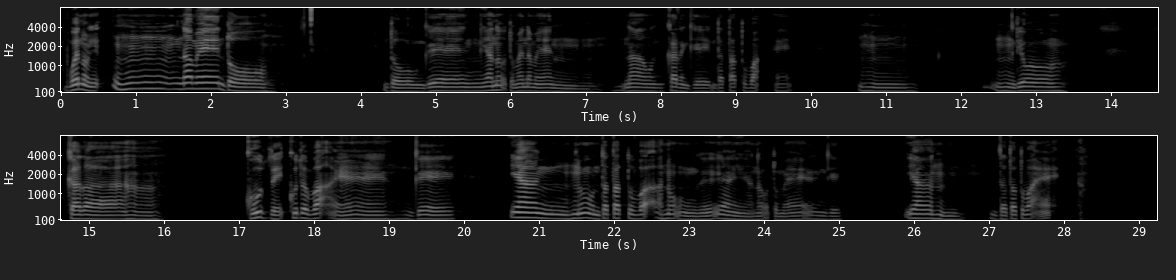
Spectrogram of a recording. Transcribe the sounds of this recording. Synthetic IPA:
bwe˦nõ˧˦hũ˦nã˦mẽ˦nd̪o˨ | nd̪o˨ŋɡe˧ɲã˦˧nũ˦ʔt̪u˨mẽ˦˧nã˦˧mẽ˧˨ | nã˦˧ka˦ðe˨ŋɡe˧nd̪a˧t̪a˦t̪u˧βa̰˦˧ʔe˧ | hũ˧ | nd̪i˧o˧ | ka˧ða˧ã˧ | ku˦ðe˨ku˦ðe˧βa˦ʔa̰˧ẽ˧˦ | ŋɡe˧ | ĩ˦ã˦n̥ũ˦˧nd̪a˦˧t̪a˦t̪u˧βa̰˦ʔa˧n̥nũ˦ʔũ˨ŋɡẽ˧˦ã˦i˨ã˨nṵ̃˧ṵ˧t̪u˨mẽ˨˦ŋɡe˧ | ĩ˦ã˦nũ˨ | nd̪a˧t̪a˦t̪u˦˧βa̰˧ʔḛ̃˦

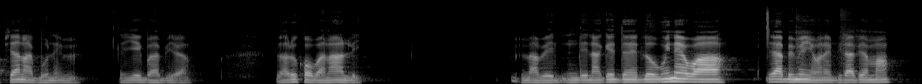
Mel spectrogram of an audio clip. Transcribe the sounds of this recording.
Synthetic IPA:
pi˦a˦na˨ɡ͡bo˨ne˨m˨ | e˨˦je˦ɡ͡ba˨bi˨ɾa̰˨ | do˨a˨ɾu˦ko˨ba˨na˦˨lḛ˨ | n̩˨de˨na˨ɡe˦do˦e˨lo˦wi˦ne˦˨wa˦ | a˦be˦m˦e˦jɔ̃˨ne˨bi˨ɾa˨bi˦a˦ma˦

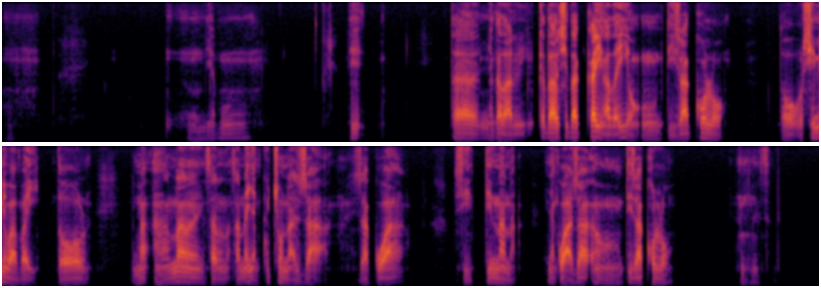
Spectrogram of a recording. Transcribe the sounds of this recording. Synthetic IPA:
d̪e˧ɾmõ˦ | i˧ | t̪a˦ɲã˨ka˦ða˨˧nĩ˧ka˦t̪a˧t͡ʃi˦t̪a˦ka˦ĩ˦˨a˧ða˧i˦jõ˨õ˧t̪i˨ʐa˦kʰo˦lo˧ | d̪o˨˧˨ʃi˦nĩ˦βa˨βa˧˨ḭ˨ | d̪o˨˧ | mã˧ʔa˨nã˦sa˧sa˧nã˦ɲã˨ku˦t͡ʃõ˦nã̰˨ʒa̰˦ʔa̰˨ | ʒa̰˧kʷa˦ | ʂḭ˨t̪i˦nã˧nã̰˨ | ɲã̰˧kʷa̰˨ʒa˦˧t̪i˧ʒa˦˧kʰo˦lo˧˨˧

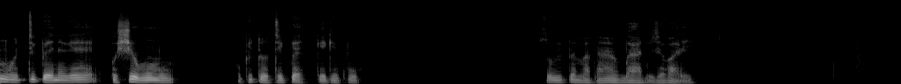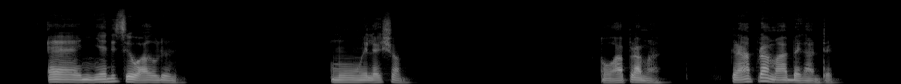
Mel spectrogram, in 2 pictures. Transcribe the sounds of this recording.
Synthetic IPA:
mo˨ti˦k͡pe˨ne˨ke˦o˦ʃe˦˨mu˦mu˨ | o˨ki˦to˨ti˦k͡pe˨ke˦ki˦ku˦˨ | so˦bi˦pe˦˨a˨pe˨˦ŋ˦˨ɡ͡ba˦˨t̚bi˨d͡ʒe˨˦ba˨ɾḭ˨ | e˦˨˦ɲe˦di˦se˦˨wa˨˦ko˦ɾe˦n˦ | mu˦e˦le˦ʃo˦m | o˨wa˨˦pɾa˦ma˨ | ke˨ɾa˨a˦pɾa˦ma˨˦be˨ka˨n̩˨te˨t̚

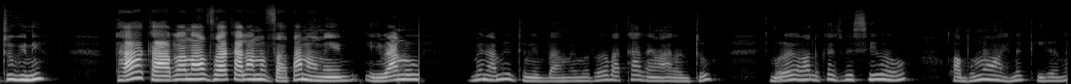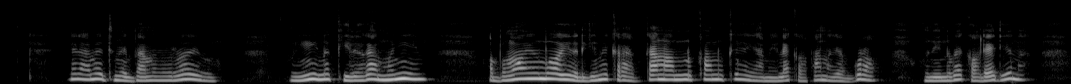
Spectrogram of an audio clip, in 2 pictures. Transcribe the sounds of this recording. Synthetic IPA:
du˦ɡi˨ni˦ | ka˨˦ka˨ɾa˦na˦va˦ka˨la˦nu˦˨va˨pa˦na˨mi˨ni˨βa˦nu˦ | e˨me˦na˨˦me˦˨ti˨mi˨ba˨me˨mo˨ɾo˨˦e˦ba˨ka˦ɾa˨ma˨ɾa˨du˦ | e˨mo˨ɾo˦˨˦a˦lu˨ke˦˨zi˨be˦si˦we˦˨o˦ | o˨bo˨mo˦˨ji˨na˦ki˨la˨ŋ˦˨ | me˦na˨m˦e˦˨di˨mi˨ba˨me˨mo˨ɾo˦e˦˨bo˨ | mo˨ɲi˦na˦ki˨la˨ɡa˦˨mo˨ɲi˦n | o˨bo˨mo˦ji˦m˦o˦jo˨di˨ɡe˨˦mi˦ka˨ɾa˨ka˦no˦u˦ko˦u˦ke˦e˨ja˨mi˨ne˦ko˨pa˦no˨jo˨ɡu˦ɾo˦ | o˨ne˨nu˨be˦ko˨le˦di˦e˦na˦

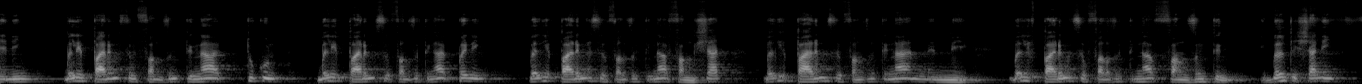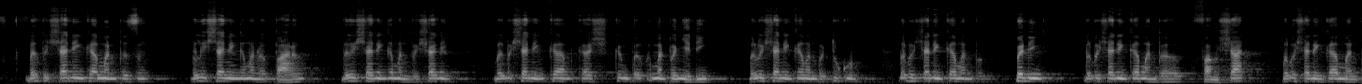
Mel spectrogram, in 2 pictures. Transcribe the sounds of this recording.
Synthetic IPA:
i˧ɗi˧ŋi˨ɡ͡bə˦li˧pa˨ɾɨ˦ŋi˦sɨ˧˨fa˨ŋzɨ˧ŋtɨ˨˧ŋa˦tu˦ku˧ni˨ɡ͡bə˦li˧pa˨ɾɨ˦ŋi˦sɨ˧m̩˨fa˨ŋzɨ˧ŋtɨ˨ŋa˦k͡pe˦ɗi˧ŋi˨ɡ͡bə˦lki˧pa˨ɾɨ˦ŋi˦sɨ˧m̩˨fa˨ŋzɨ˧ŋtɨ˨ŋa˦fa˨ŋ˨ʃa˦t̚i˨ɡ͡bə˦lki˧pa˨ɾɨ˦ŋi˦sɨ˧m˨fa˨ŋzɨ˧ŋtɨ˨ŋa˦nɨ˨ne˨i˨ɡ͡bə˦li˧pa˨ɾɨ˦ŋi˦sɨ˧m̩˨fa˨ŋzɨ˧ŋtɨ˨ŋa˦fa˨ŋzɨ˧ŋtɨ˨ŋi˨ɡ͡bə˦lpi˧ʃa˦t̚ɗi˧ŋ˨ɡ͡bə˦lpʲi˧˨ʃa˦tdi˧ŋka˦˨mɐ˧npə˧zɨ˧ŋi˨ɡ͡bə˦lki˧ʃa˦t̚di˧ŋka˦mə˧nbə˧pa˨ɾɨ˦ŋi˨ɡ͡bə˦lki˧ʃa˦di˧ŋka˦mə˧npə˧ʃa˦di˧ŋ | i˨ɡ͡bə˦lp̬ə˧ʃa˦di˧ŋka˦ka˦klkɐ˧mə˧npə˧ɲe˨di˧ŋi˨˦ɡ͡bə˦lpə˧ʃa˦t̚di˧ŋka˦mə˧npə˧tu˦ku˧ni˨ɡ͡bə˦lpə˧ʃa˦di˧ŋka˦mə˧npə˧k͡pə˦di˧ŋi˨ɡ͡bə˦lpə˧ʃa˦di˧ŋka˦mə˧npɐ˧fa˨ŋʃa˦t̚i˨ɡ͡bə˦lpə˧ʃa˦di˧ŋka˦˧mə˧n

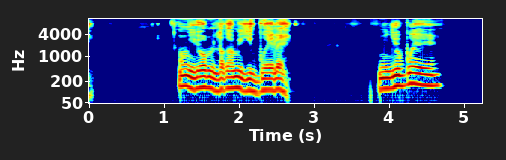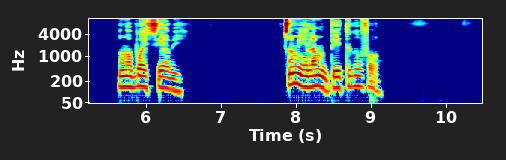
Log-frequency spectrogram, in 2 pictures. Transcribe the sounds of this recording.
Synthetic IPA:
ŋa˦mi˨jɔ˦mi˨la˨ɡa˦mi˨je˨bʷɛ˦lɛ˦i˨ | mi˨je˦bwɛ˦ | a˦ŋa˦bɛ˦˨si˦a˦mi˨ | ŋa˦mi˨ji˨˦la˦mɨ˨be˦tɨ˦kə˦fa̰˨u˨

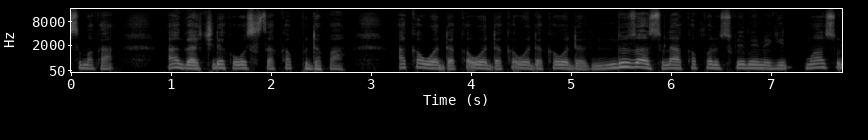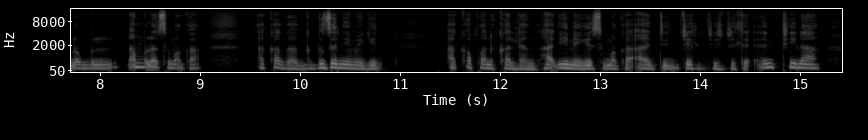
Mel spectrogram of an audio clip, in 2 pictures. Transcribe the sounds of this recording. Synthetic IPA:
su˦ma˨ka˨ | a˦ɡa˨t͡ʃi˦da˦ka˨wa˦sksa˨ka˦pu˨da˨pa˨ | a˨ka˦wa˨da˨ka̰˦wa˨da˨ka̰˦wa˨da˨ka˦wa˨da˨ndu˦za˦n˨su˨la˦˨ka˦pa˦n˨su̥˦ka˦ma˦ma˨ɡi˦dma˦n˦su˨la˨mbu˨lla˦mu˦la˦si˦ma˨ka˦ | a˨ka˦ɡa˨ɡə˦ɡza˦n˦a˨ma˨ɡi˦d | a̰˨ka˦pa˦n˨ka˨ɮa˨nha˦di˦na˨ɡi˦si˦ma˨ka̰˨ʔa̰˦ti˦d͡ʒi˦ɬd͡ʒi˨d͡ʒi˨ɬa̰˨ḭ˦ntʰi˦na˦

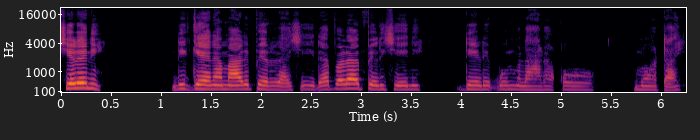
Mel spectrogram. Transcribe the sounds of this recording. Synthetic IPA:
ʃe˦ɾe˦ni˨ | ndi˦ɡe˨na˨ma˨ɾi˦pe˨ɾɾa˨ʃi˦˨da˨p̬a˦ɾa˦pe˨ɾʃe˨ni˨ | de˦ɾe˨ɓu˦m˨la˨ɾa˨ko˨ | mo˨ta˨i˦

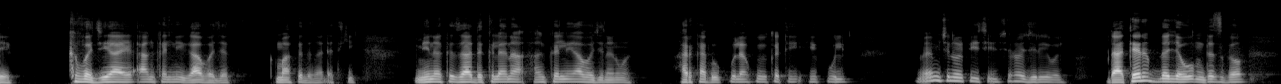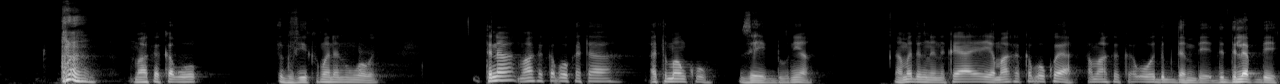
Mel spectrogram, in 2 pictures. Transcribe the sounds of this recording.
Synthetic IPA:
e˨ | kə˦va˨d͡ʒi˦ja˦je˦ʔa˦ŋka˦lni˦˨ɡa˦va˨d͡ʒa˦ | kma˦ki˦di˨ŋa˨da˨tki˦ | mi˦na˦˨ki˦za˦da˨kə˦la˦na˦a˦ŋka˦lni˦ja˦va˨d͡ʒi˦na˨n˦wa˨n | ha˦ɾka˦bi˨˦ku˦la˦ku˦ju˦ka˦ti˦i˦ku˦li˦ | ma̰˦t͡ʃi˦no˦pi˦t͡ʃi˦m˦t͡ʃi˦no˦˨d͡ʒi˨ɾi˦wa˨i˨ | da˨te˦na˦bnda˦ɮa˨wu˦˨da˦zɡa˦ | ma˦ka˨ka˦ɓo˦ | i˨ɡvi˨˦ku˦ma˦na˦nu˦wa˨wa˨ | ti˦na˦ma˦ka˨ka˦ɓo˦ka˦ta˦ | a˨ti˦ma˦ŋko˨ | za˨ji˨k̚du˨ni˦ja˨ | a˨mːa˦di˨ɡna˨ni˨ka˦ja˦ja˦ja˨ma˦ka˦ka˦ɓo˦ka˦ja˨a˨ma˦ka˨ka˦ɓo˦di˦bda˨mbe˨di˦di˦la˦b̚de˨

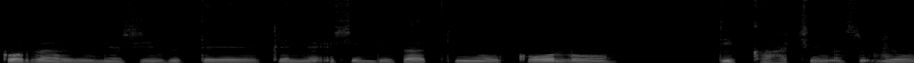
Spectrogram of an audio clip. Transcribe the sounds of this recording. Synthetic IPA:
ko˧ra˦˨lɲã˧ʒi˨˧wi˧t̪e˧ke˧nḛ̃˧ʔḛ˧ʃi˧nd̪i˧ða˧t̪ʰĩ˦ũ˦˧ko˦lo˨ | t̪i˧ka˨t͡ʃi˦nã̰˧sṵ˧i˧o˦

